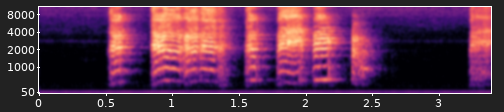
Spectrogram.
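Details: Quaker parrot, a Monk parakeet, chattering and singing with its owner; a run of rough, harmonic-rich squawks with wavering pitch, some notes bending downward, delivered in uneven bursts before a final rasp.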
